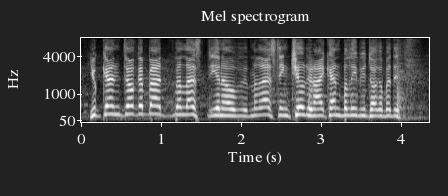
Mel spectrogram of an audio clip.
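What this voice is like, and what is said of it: Attempted French-Canadian accent, screaming. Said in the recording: “some French-Canadian woman came out and started screaming at me ... That's not really a French-Canadian accent, but you get the idea.”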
